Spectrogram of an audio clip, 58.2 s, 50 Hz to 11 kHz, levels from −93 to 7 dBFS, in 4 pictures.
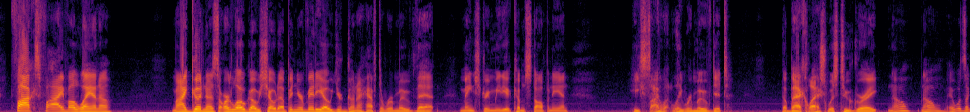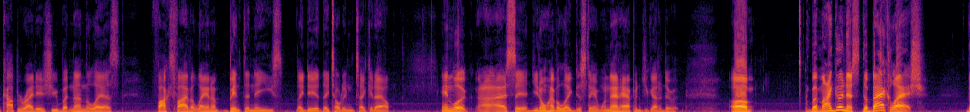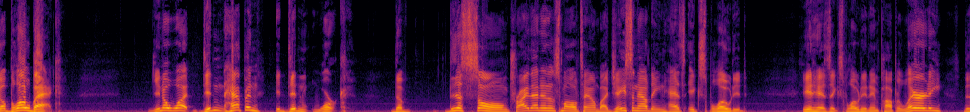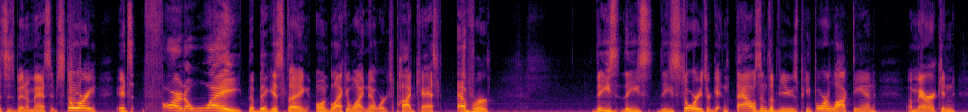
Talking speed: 150 wpm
